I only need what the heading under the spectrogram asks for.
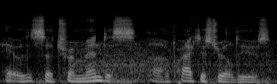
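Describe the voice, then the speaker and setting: A man's voice: medium pitch, moderate pace, noisy background. A man giving live golf commentary in short, descriptive, conversational observations.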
